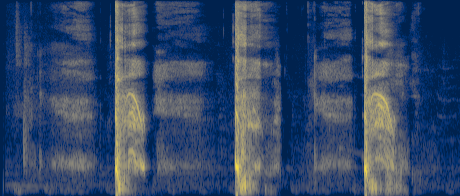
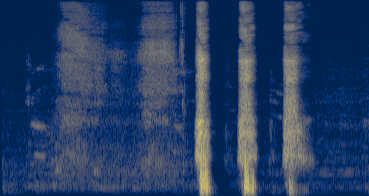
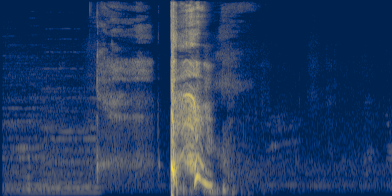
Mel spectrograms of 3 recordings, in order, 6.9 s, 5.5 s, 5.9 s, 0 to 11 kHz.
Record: {"three_cough_length": "6.9 s", "three_cough_amplitude": 32768, "three_cough_signal_mean_std_ratio": 0.29, "exhalation_length": "5.5 s", "exhalation_amplitude": 31397, "exhalation_signal_mean_std_ratio": 0.26, "cough_length": "5.9 s", "cough_amplitude": 32768, "cough_signal_mean_std_ratio": 0.21, "survey_phase": "beta (2021-08-13 to 2022-03-07)", "age": "18-44", "gender": "Female", "wearing_mask": "No", "symptom_cough_any": true, "symptom_runny_or_blocked_nose": true, "symptom_headache": true, "smoker_status": "Never smoked", "respiratory_condition_asthma": false, "respiratory_condition_other": false, "recruitment_source": "Test and Trace", "submission_delay": "1 day", "covid_test_result": "Positive", "covid_test_method": "RT-qPCR", "covid_ct_value": 24.5, "covid_ct_gene": "ORF1ab gene"}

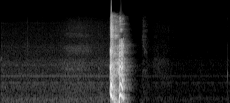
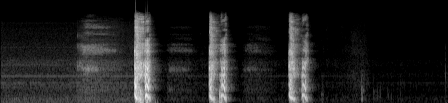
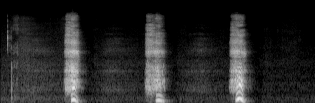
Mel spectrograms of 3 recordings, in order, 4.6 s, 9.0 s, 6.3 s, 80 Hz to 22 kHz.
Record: {"cough_length": "4.6 s", "cough_amplitude": 32767, "cough_signal_mean_std_ratio": 0.16, "three_cough_length": "9.0 s", "three_cough_amplitude": 32435, "three_cough_signal_mean_std_ratio": 0.2, "exhalation_length": "6.3 s", "exhalation_amplitude": 20017, "exhalation_signal_mean_std_ratio": 0.25, "survey_phase": "alpha (2021-03-01 to 2021-08-12)", "age": "18-44", "gender": "Female", "wearing_mask": "No", "symptom_none": true, "smoker_status": "Never smoked", "respiratory_condition_asthma": false, "respiratory_condition_other": false, "recruitment_source": "REACT", "submission_delay": "2 days", "covid_test_result": "Negative", "covid_test_method": "RT-qPCR"}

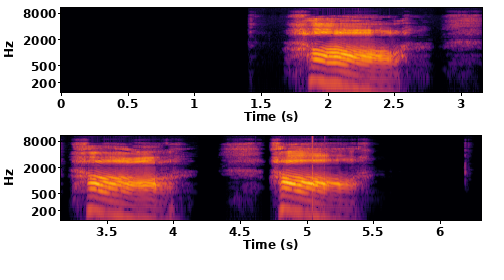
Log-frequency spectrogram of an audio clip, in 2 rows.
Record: {"exhalation_length": "6.3 s", "exhalation_amplitude": 31801, "exhalation_signal_mean_std_ratio": 0.47, "survey_phase": "alpha (2021-03-01 to 2021-08-12)", "age": "65+", "gender": "Male", "wearing_mask": "No", "symptom_none": true, "smoker_status": "Never smoked", "respiratory_condition_asthma": true, "respiratory_condition_other": false, "recruitment_source": "REACT", "submission_delay": "3 days", "covid_test_result": "Negative", "covid_test_method": "RT-qPCR"}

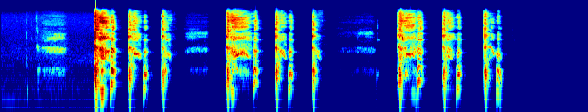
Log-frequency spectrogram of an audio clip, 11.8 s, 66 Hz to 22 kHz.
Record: {"three_cough_length": "11.8 s", "three_cough_amplitude": 32767, "three_cough_signal_mean_std_ratio": 0.26, "survey_phase": "alpha (2021-03-01 to 2021-08-12)", "age": "65+", "gender": "Female", "wearing_mask": "No", "symptom_none": true, "smoker_status": "Never smoked", "respiratory_condition_asthma": false, "respiratory_condition_other": false, "recruitment_source": "REACT", "submission_delay": "1 day", "covid_test_result": "Negative", "covid_test_method": "RT-qPCR"}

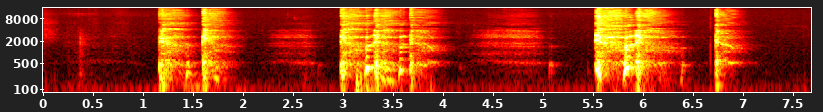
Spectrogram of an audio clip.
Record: {"three_cough_length": "7.7 s", "three_cough_amplitude": 4813, "three_cough_signal_mean_std_ratio": 0.36, "survey_phase": "alpha (2021-03-01 to 2021-08-12)", "age": "45-64", "gender": "Female", "wearing_mask": "No", "symptom_cough_any": true, "symptom_shortness_of_breath": true, "symptom_fatigue": true, "symptom_headache": true, "smoker_status": "Current smoker (1 to 10 cigarettes per day)", "respiratory_condition_asthma": false, "respiratory_condition_other": false, "recruitment_source": "Test and Trace", "submission_delay": "1 day", "covid_test_result": "Positive", "covid_test_method": "RT-qPCR", "covid_ct_value": 15.2, "covid_ct_gene": "S gene", "covid_ct_mean": 15.6, "covid_viral_load": "7600000 copies/ml", "covid_viral_load_category": "High viral load (>1M copies/ml)"}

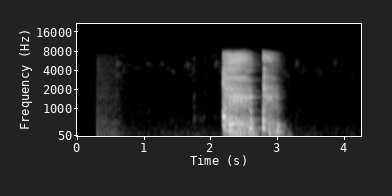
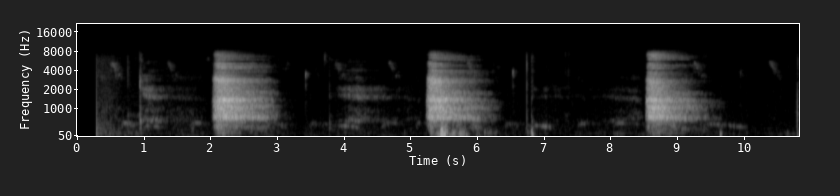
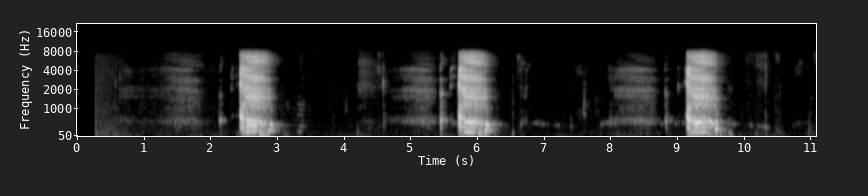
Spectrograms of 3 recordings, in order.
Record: {"cough_length": "4.3 s", "cough_amplitude": 31921, "cough_signal_mean_std_ratio": 0.31, "exhalation_length": "10.8 s", "exhalation_amplitude": 7343, "exhalation_signal_mean_std_ratio": 0.33, "three_cough_length": "11.1 s", "three_cough_amplitude": 30985, "three_cough_signal_mean_std_ratio": 0.29, "survey_phase": "alpha (2021-03-01 to 2021-08-12)", "age": "18-44", "gender": "Female", "wearing_mask": "No", "symptom_cough_any": true, "symptom_fatigue": true, "symptom_headache": true, "smoker_status": "Ex-smoker", "respiratory_condition_asthma": false, "respiratory_condition_other": false, "recruitment_source": "Test and Trace", "submission_delay": "2 days", "covid_test_result": "Positive", "covid_test_method": "RT-qPCR", "covid_ct_value": 18.6, "covid_ct_gene": "ORF1ab gene"}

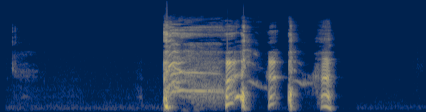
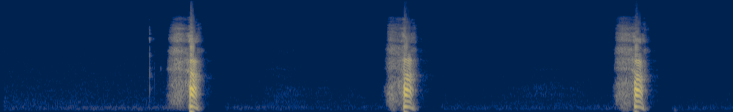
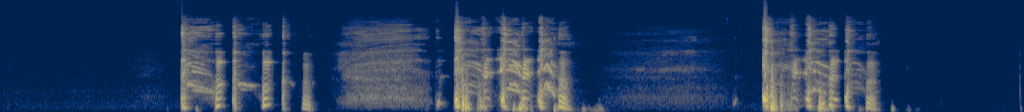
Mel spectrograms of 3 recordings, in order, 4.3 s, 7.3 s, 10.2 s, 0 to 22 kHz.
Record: {"cough_length": "4.3 s", "cough_amplitude": 32408, "cough_signal_mean_std_ratio": 0.35, "exhalation_length": "7.3 s", "exhalation_amplitude": 32768, "exhalation_signal_mean_std_ratio": 0.16, "three_cough_length": "10.2 s", "three_cough_amplitude": 32768, "three_cough_signal_mean_std_ratio": 0.34, "survey_phase": "beta (2021-08-13 to 2022-03-07)", "age": "18-44", "gender": "Male", "wearing_mask": "No", "symptom_none": true, "smoker_status": "Current smoker (1 to 10 cigarettes per day)", "respiratory_condition_asthma": true, "respiratory_condition_other": false, "recruitment_source": "REACT", "submission_delay": "1 day", "covid_test_result": "Negative", "covid_test_method": "RT-qPCR", "influenza_a_test_result": "Unknown/Void", "influenza_b_test_result": "Unknown/Void"}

